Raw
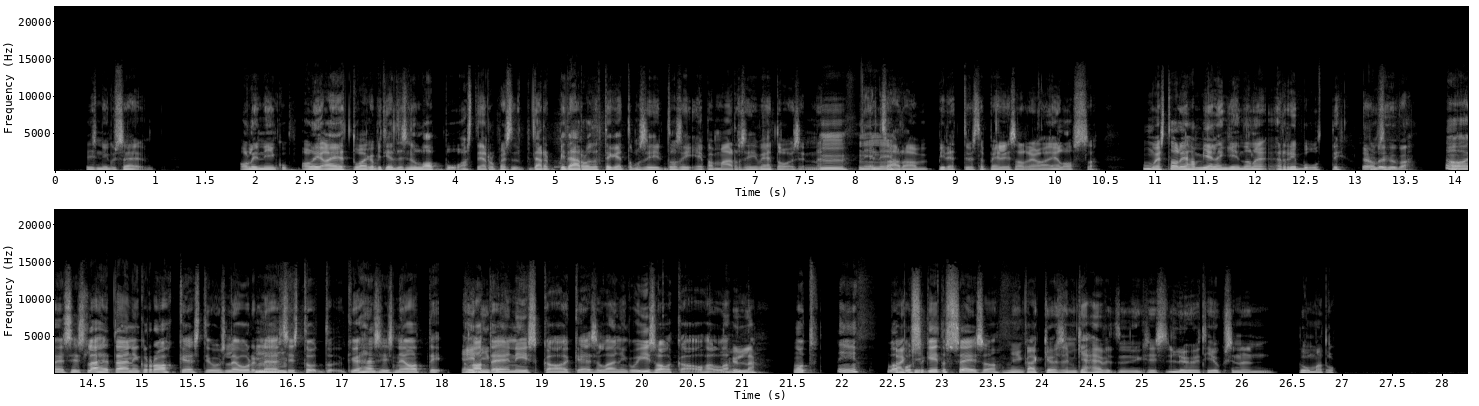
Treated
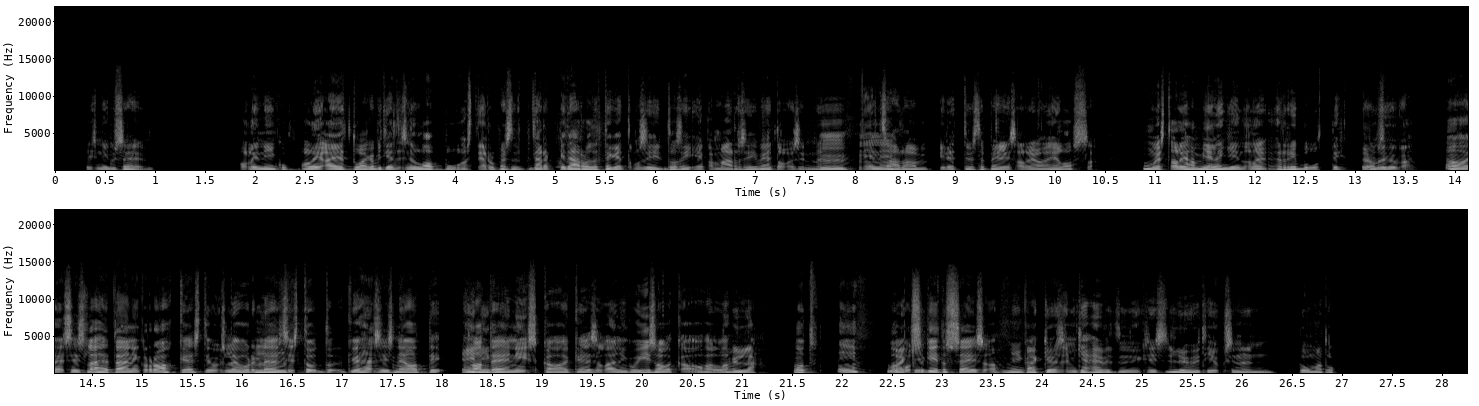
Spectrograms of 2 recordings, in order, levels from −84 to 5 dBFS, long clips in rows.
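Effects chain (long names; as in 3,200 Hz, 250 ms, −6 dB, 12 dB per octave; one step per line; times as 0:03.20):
through-zero flanger with one copy inverted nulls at 1.3 Hz, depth 3.8 ms
level −7 dB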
